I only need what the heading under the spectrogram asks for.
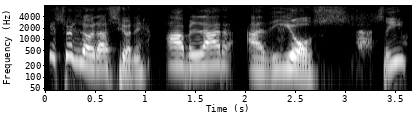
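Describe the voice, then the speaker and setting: A man with a Rioplatense Spanish accent teaches a Bible class as a priest, speaking slowly in a high, lively voice. He explains patiently and keeps asking his listeners whether they follow. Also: no echo. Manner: explanatory, frequent checks like ¿sí? and ¿ven?.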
